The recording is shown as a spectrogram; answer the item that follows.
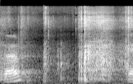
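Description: A man's brief laugh, then a utility knife scraping and slitting packing tape on a cardboard box in a few short crackles.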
